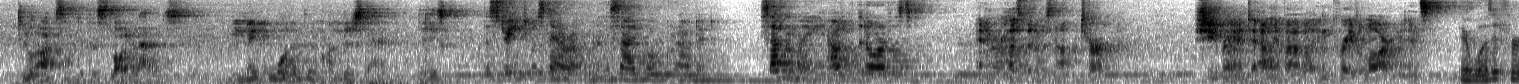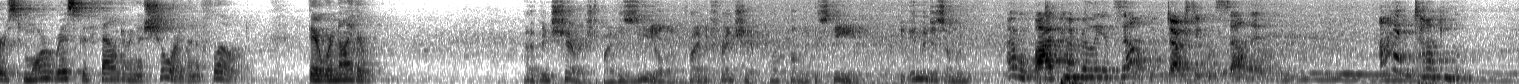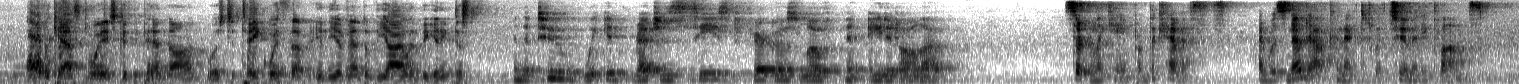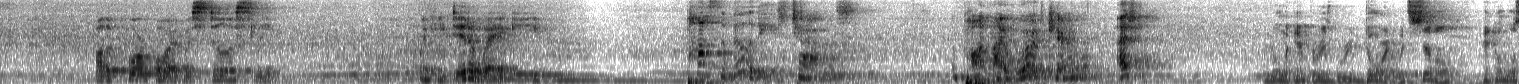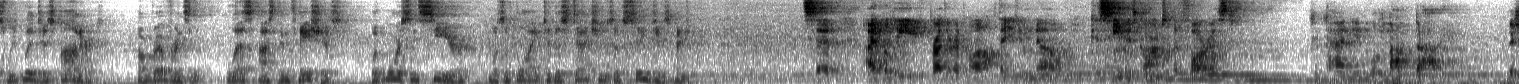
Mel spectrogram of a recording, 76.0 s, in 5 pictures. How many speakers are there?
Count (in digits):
9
